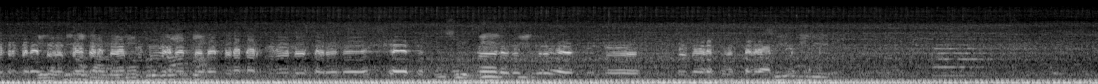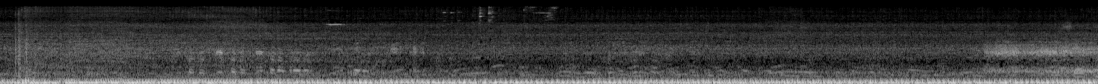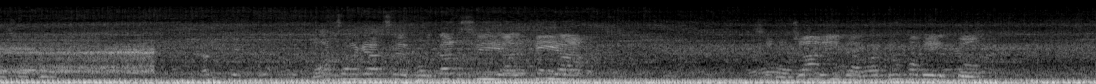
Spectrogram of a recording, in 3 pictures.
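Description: A steady low engine rumble from vehicles on the road, with people talking. A short steady tone sounds about two-thirds of the way through.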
